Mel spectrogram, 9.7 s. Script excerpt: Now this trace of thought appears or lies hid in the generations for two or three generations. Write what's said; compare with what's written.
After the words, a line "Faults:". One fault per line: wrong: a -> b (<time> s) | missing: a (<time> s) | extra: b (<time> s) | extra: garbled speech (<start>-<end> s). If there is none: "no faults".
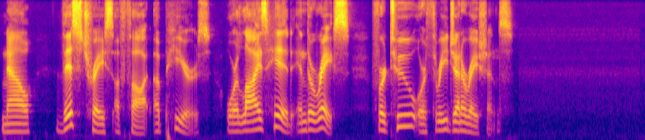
Now this trace of thought appears or lies hid in the race for two or three generations.
Faults:
wrong: generations -> race (4.7 s)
